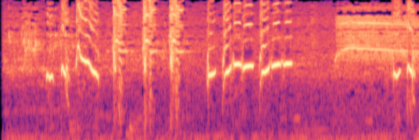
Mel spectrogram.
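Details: An Oriental magpie-robin, a kept bird in Pemalang, Central Java, Indonesia, sings a varied run of clear whistles, slurred notes and sharp chips.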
